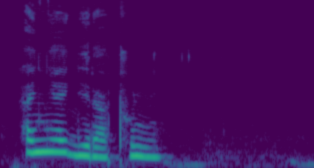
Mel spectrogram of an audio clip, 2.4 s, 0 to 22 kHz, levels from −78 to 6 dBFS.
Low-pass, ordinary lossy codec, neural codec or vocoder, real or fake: none; none; vocoder, 44.1 kHz, 128 mel bands every 512 samples, BigVGAN v2; fake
